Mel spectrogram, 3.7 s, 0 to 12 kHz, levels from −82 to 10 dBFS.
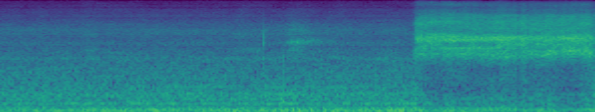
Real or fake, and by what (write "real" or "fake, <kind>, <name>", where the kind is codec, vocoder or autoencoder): fake, autoencoder, DAC-VAE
